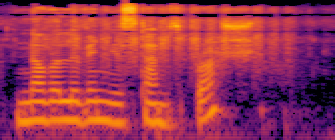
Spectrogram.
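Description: A brush dabs softly on an ink pad.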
